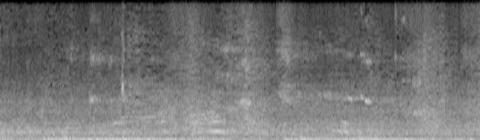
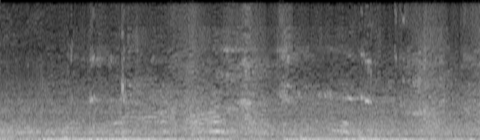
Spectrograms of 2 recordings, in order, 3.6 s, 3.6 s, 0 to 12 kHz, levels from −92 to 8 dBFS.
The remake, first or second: first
